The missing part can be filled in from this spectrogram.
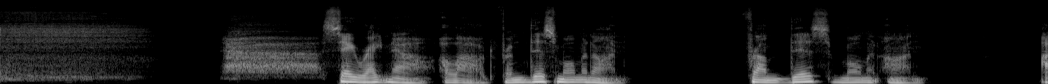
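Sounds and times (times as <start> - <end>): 
deep breath: 0.0 - 3.2
speech: 3.2 - 6.3, 7.5 - 9.3.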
